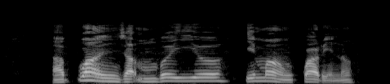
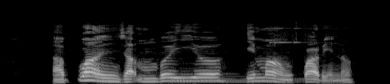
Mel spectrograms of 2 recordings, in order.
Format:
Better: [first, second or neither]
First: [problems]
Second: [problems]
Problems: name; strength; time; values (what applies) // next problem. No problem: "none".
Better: first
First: none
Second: noise reduction (neural mask model RNNoise)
